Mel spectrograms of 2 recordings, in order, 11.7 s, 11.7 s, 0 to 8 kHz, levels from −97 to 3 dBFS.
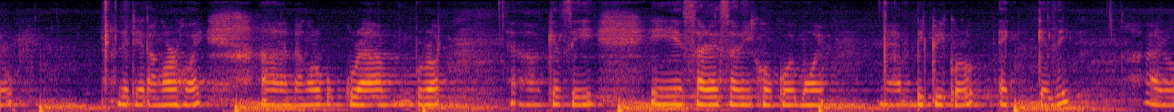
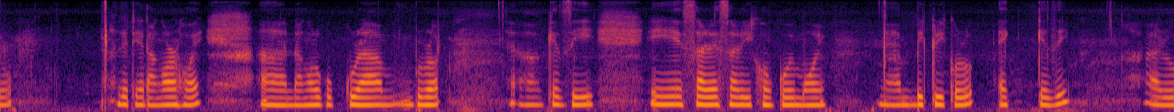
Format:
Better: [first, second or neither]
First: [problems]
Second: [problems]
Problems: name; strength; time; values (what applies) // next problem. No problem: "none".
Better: second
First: background sound (Explosion); 6 dB below the speech // room echo; dies away in 1.3 s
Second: none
